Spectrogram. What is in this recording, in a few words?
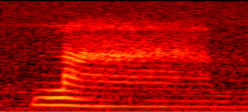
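"laam4", Cantonese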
